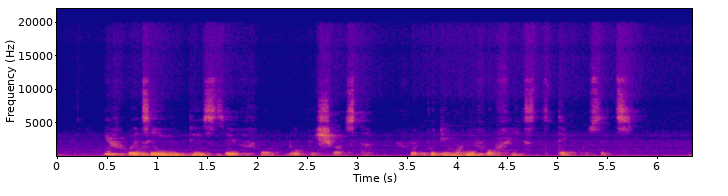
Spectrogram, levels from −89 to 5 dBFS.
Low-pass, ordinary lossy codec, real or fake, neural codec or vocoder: none; none; real; none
